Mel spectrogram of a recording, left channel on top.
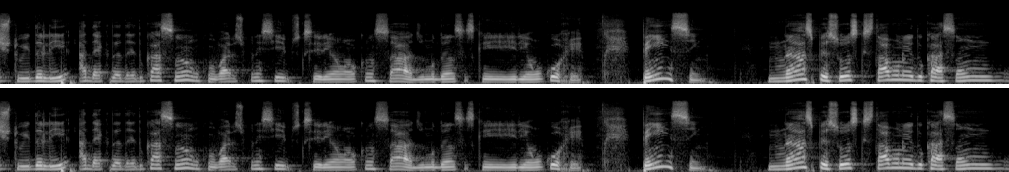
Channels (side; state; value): both; identical; correlation 1.00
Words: ali a década da educação, com vários princípios que seriam alcançados, mudanças que iriam ocorrer. Pensem nas pessoas que estavam na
